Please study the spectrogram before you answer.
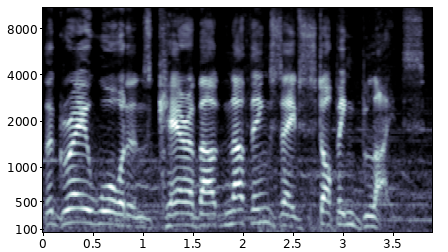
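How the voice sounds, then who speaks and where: A man's voice: fairly high pitch, slow pace, music in the background. An actor playing a pompous, gloating nobleman mage villain in a fantasy game, with mocking theatrical delivery. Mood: smug, dry. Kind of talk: dramatic fantasy game voice acting.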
